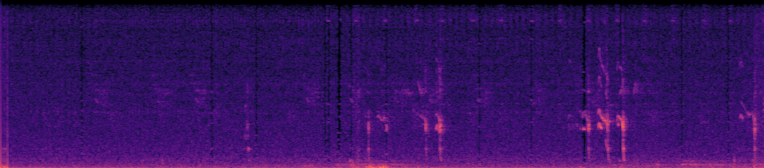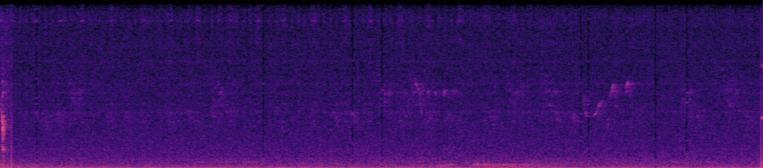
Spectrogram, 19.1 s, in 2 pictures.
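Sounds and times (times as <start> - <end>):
short sharp bird calls: 7.2 - 8.0.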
